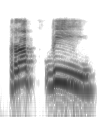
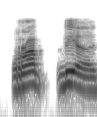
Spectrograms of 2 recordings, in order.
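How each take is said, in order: First: The r is flat and sounds light. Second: The r is pressed and sounds heavy. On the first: The speaker calls it wrong. "Jangan Rabbi" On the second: The speaker calls it right. "ro-nya ditekan ya, di apa dilentingkan ke atas ya, supaya dia terdengar Rabbil"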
